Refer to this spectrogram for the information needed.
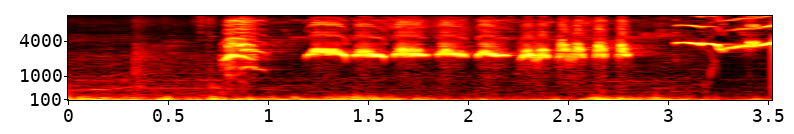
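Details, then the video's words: Oriental magpie-robin in full song meant to provoke rivals: a buzzy note, then a run of repeated clear notes about five per second, ending with high thin whistles, over a low background rumble. "suara kacer super gacor bongkar isian || bikin lawan langsung emosi !!!"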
